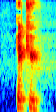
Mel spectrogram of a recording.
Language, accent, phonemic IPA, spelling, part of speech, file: French, Canada, /pe.ky/, PQ, noun / proper noun, LL-Q150 (fra)-PQ.wav
- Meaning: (noun) initialism of papier cul loo roll (UK), bog roll (UK, Aust.), TP (toilet paper) (US); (proper noun) 1. initialism of Parti Québécois 2. initialism of province de Québec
